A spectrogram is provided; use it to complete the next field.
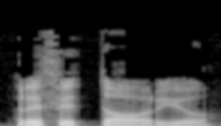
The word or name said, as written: refettorio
